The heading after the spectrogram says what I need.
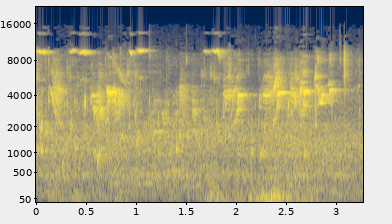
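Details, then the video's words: A male white-bellied sunbird (Cinnyris talatala) sings a fast, high-pitched twittering stream of thin chirps and brief whistled notes, jumbled and continuous throughout. "Weißbauch-Nektarvogel Männchen singend"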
